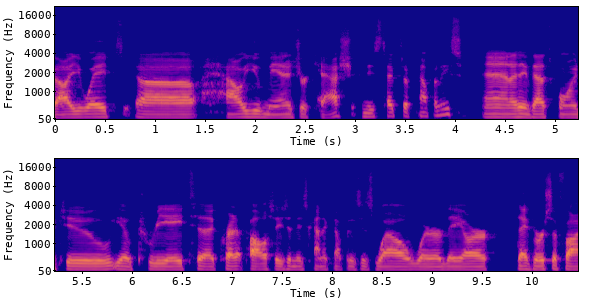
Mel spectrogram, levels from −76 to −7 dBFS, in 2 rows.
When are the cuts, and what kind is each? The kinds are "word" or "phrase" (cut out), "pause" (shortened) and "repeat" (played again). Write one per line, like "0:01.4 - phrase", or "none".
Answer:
0:04.2 - pause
